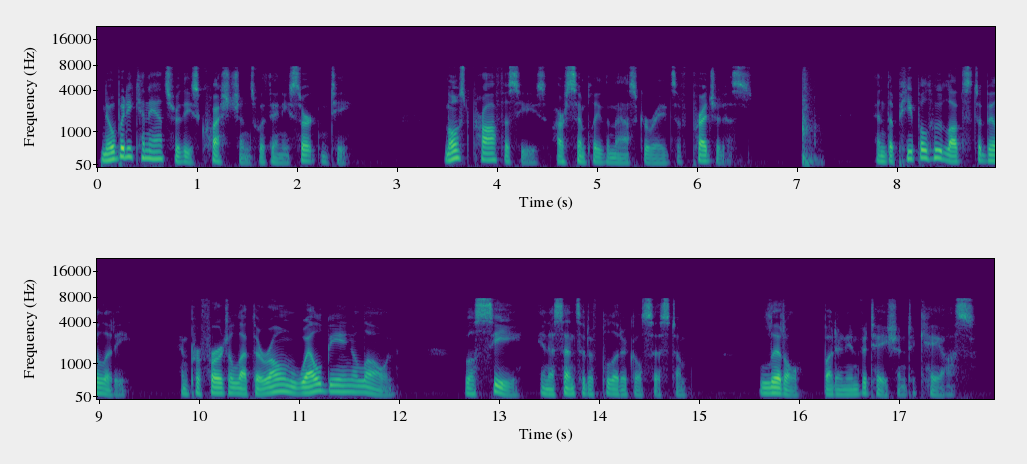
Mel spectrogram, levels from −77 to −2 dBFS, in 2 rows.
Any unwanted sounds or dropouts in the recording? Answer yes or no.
yes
